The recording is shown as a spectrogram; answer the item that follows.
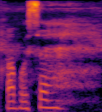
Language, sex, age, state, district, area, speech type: Assamese, female, 30-45, Assam, Dibrugarh, rural, spontaneous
